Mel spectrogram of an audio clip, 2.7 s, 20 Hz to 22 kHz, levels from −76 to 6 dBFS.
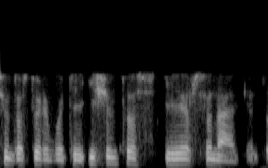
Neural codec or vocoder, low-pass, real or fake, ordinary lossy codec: none; 3.6 kHz; real; MP3, 32 kbps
